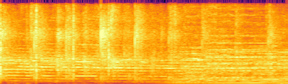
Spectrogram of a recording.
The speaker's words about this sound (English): Cold jamming, everyone. Making people group clap.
